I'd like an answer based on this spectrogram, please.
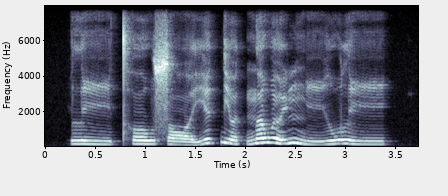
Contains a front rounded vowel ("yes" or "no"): no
